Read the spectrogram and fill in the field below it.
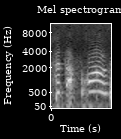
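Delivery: high alarmed cry; frightened cry. Acted. Little beaver hearing the eclipse news, frightened. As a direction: gasp it out, frightened.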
